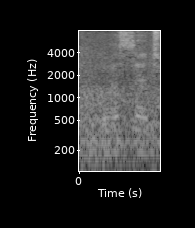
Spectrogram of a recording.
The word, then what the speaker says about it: Wasatch: Let me make sure I pronounce this properly. Wasatch Mountains in Utah, and it's the end of March, and it is snowing.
